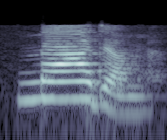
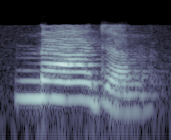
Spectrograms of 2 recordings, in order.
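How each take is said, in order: Both takes have the same delivery.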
